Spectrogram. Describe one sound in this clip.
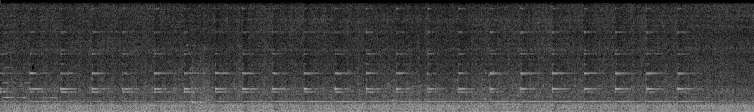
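A diesel locomotive engine rumbles steadily up close.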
